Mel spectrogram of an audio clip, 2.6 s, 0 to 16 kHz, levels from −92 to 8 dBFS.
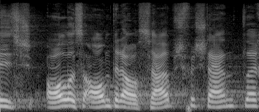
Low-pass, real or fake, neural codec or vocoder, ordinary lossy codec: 14.4 kHz; real; none; none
